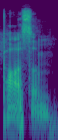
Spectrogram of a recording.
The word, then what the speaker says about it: opossum: just the pronunciation of possum and sometimes people write it without the oh because it's not pronounced Oh possum now I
